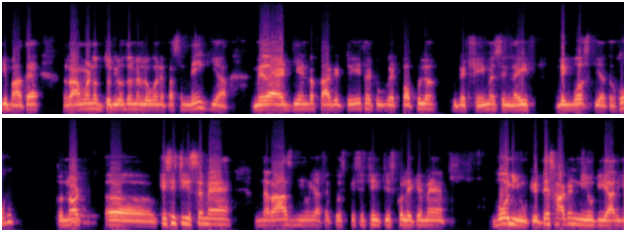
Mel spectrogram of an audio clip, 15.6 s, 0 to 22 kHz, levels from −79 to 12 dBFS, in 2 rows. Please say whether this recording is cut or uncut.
uncut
